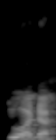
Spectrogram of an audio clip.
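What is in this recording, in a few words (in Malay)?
"juadah", Malay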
